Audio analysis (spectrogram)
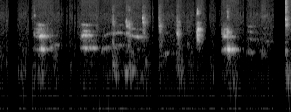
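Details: Blenheim Cavalier King Charles Spaniel puppies, five littermates aged seven weeks, kept in an indoor pen; thin high yips and whiny squeaks come in uneven clusters, with small clicks and scuffling between them.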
